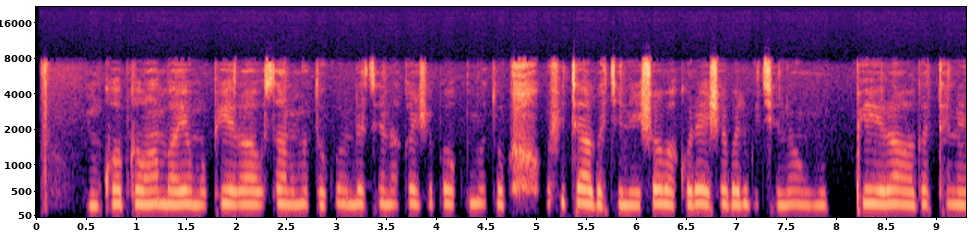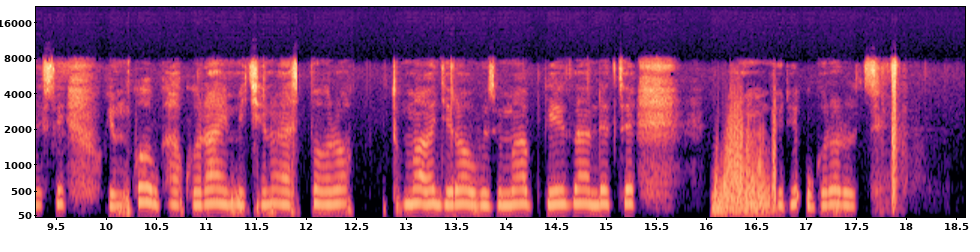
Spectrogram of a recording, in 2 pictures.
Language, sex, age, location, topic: Kinyarwanda, female, 18-24, Musanze, government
